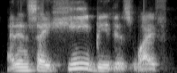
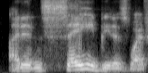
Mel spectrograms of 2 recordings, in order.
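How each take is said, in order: First: The stress is on the word beat. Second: The stress is on the word say.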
